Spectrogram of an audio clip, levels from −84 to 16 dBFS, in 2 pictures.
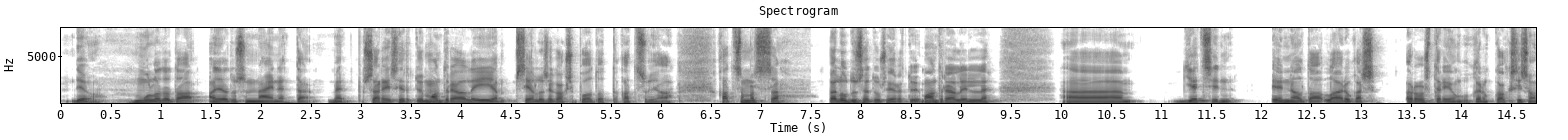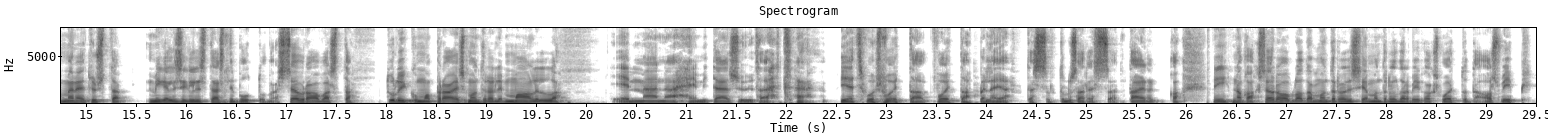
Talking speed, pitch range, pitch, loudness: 140 wpm, 110-125 Hz, 115 Hz, -19 LUFS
